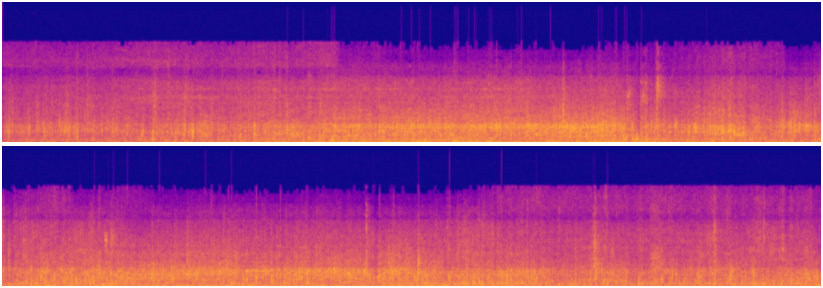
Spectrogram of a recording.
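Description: Wind buffeting a GoPro microphone together with mountain bike tyres rumbling over a dirt trail during a ride, a loud, uneven noise that grows louder over the first few seconds.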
